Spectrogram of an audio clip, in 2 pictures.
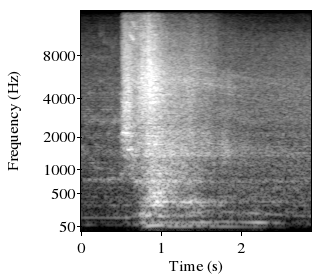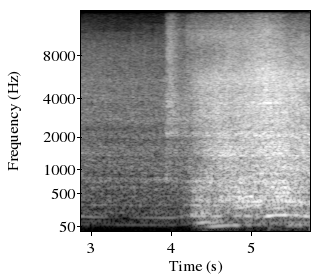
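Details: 2019 Ford F53 with the 6.8 V10 gasoline engine, after repair: it had a P0304 misfire and a noise at cylinder 4, and a right-side shaft was replaced. Now no codes; blipped twice from a quiet idle, revs rise and fall cleanly with no stumble or noise.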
